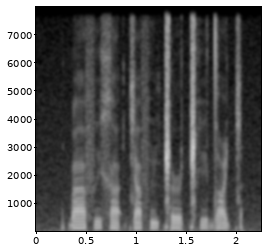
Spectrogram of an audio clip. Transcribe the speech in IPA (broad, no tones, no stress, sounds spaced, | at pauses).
ɓ a f i x a ʔ c a f ĩ ǁ ə˞ ǁʰ i d ɑ c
